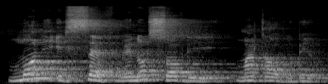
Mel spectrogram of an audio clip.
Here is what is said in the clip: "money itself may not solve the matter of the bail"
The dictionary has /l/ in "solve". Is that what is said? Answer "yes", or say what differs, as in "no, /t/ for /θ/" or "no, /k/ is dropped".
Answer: no, /l/ is dropped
